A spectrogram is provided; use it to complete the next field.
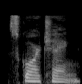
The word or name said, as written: scorching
